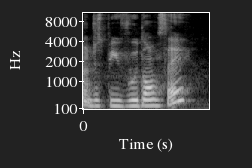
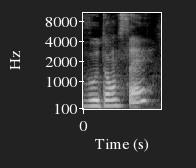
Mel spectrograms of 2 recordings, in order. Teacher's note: you just raise your voice at the end the last syllable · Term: intonation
